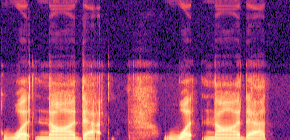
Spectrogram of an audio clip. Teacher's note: You won't hear that t because the t changes to a d and it sounds like whatn not at what nod at.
